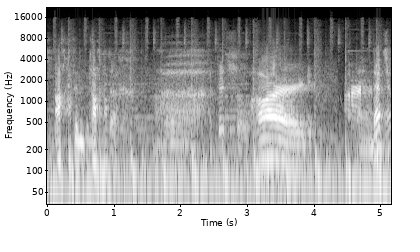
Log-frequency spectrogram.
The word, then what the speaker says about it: achtentachtig: Yeah, Achtentetchtig. No, actually it's Achtentachtig.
